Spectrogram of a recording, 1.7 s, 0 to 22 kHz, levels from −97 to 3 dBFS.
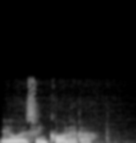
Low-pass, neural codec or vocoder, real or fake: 9.9 kHz; none; real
